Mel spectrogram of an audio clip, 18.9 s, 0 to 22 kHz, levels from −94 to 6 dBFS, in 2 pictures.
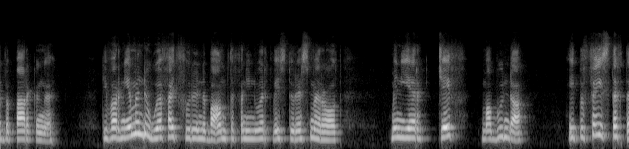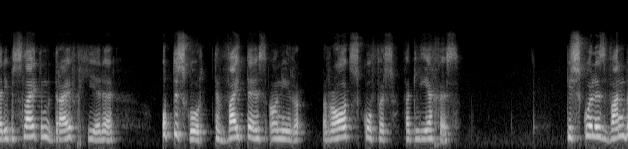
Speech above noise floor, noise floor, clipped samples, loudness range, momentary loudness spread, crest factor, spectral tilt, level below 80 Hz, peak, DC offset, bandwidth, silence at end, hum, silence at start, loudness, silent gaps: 55 dB; -77 dBFS; under 0.1%; 3 LU; 13 LU; 20 dB; -5.5 dB/octave; -72 dBFS; -2 dBFS; under 0.1%; 9.2 kHz; 0 s; none; 0 s; -22 LUFS; none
